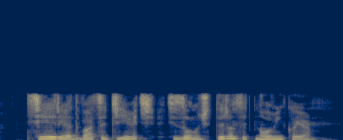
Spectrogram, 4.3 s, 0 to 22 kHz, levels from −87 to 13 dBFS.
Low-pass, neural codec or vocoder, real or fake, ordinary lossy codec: 7.2 kHz; vocoder, 22.05 kHz, 80 mel bands, Vocos; fake; MP3, 48 kbps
